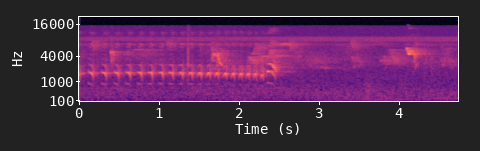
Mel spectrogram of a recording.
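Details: Yellow-bellied tyrannulet delivering a rapid even chatter of about fourteen short notes that quickens and rises at the end, followed by near silence and one faint high note.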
